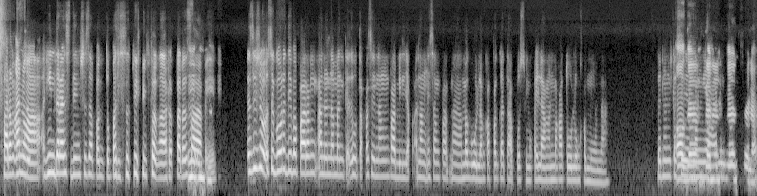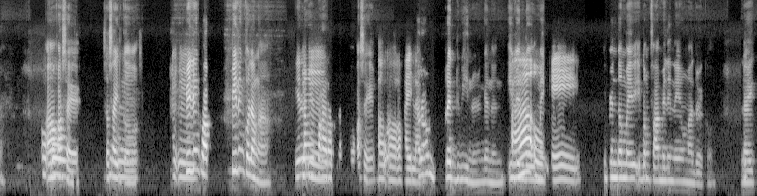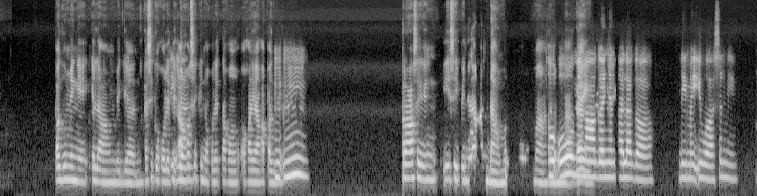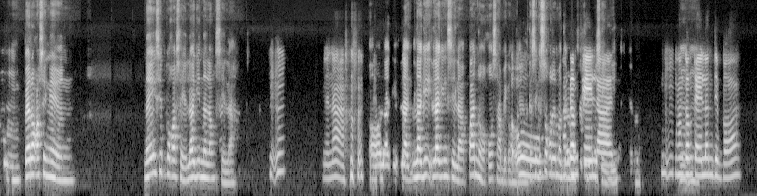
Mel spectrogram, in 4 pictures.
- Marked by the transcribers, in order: static; in English: "hindrance"; laugh; unintelligible speech; unintelligible speech; chuckle
- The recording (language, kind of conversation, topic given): Filipino, unstructured, Paano ka magpapasya sa pagitan ng pagtulong sa pamilya at pagtupad sa sarili mong pangarap?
